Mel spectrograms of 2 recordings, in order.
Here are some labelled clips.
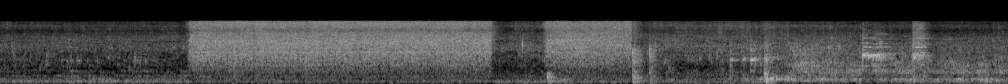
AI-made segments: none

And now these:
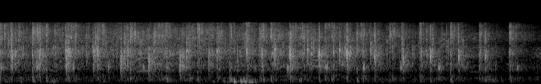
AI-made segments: 1.6-2.6 (vocoder, Vocos)

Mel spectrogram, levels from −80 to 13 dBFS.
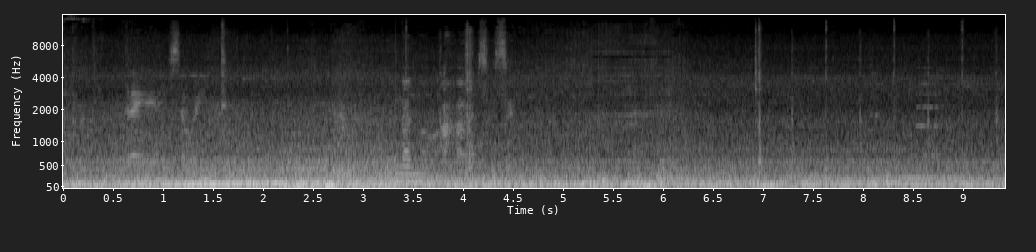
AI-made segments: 5.3-6.1 (codec, SNAC)

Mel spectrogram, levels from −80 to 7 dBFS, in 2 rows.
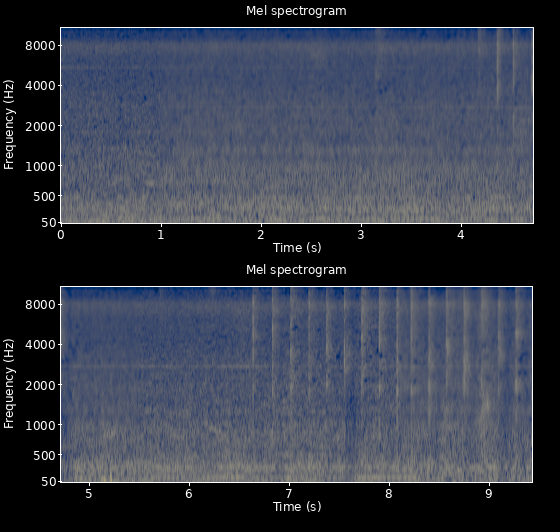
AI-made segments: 1.0-5.5 (vocoder, Vocos); 8.1-9.4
